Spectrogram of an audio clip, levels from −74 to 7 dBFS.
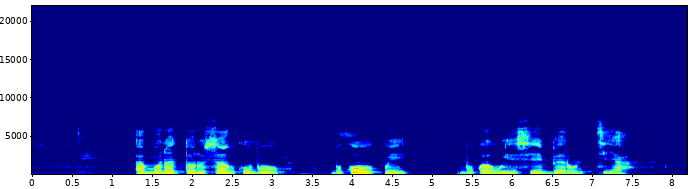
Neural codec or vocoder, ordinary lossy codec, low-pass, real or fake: none; AAC, 48 kbps; 7.2 kHz; real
